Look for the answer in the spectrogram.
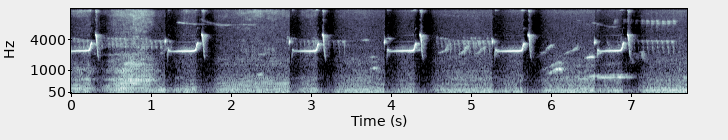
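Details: Male bar-winged prinia singing a long, full-variation song in the ngotot, ngalun and kristal styles: a buzzy trill that breaks into a thin whistled note and ends with a sharp snap, repeated about every 1.3 seconds, with a low background rumble.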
